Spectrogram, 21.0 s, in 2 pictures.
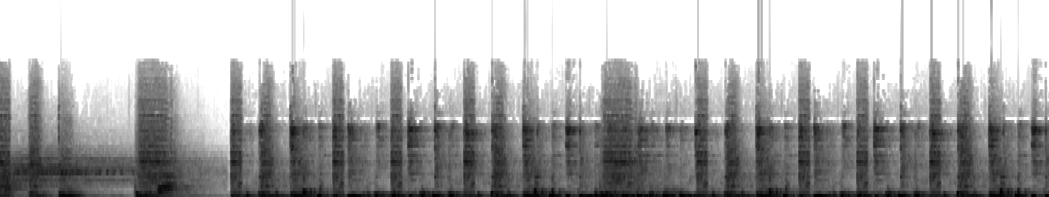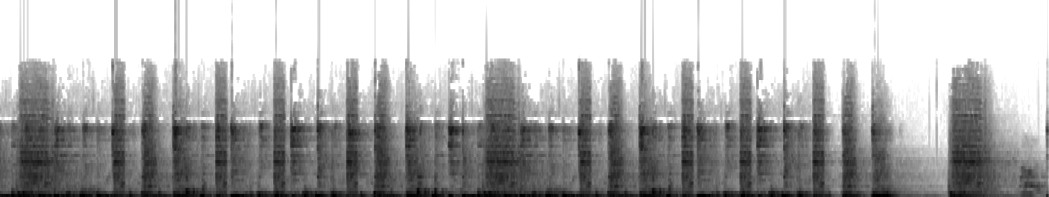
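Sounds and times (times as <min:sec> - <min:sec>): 
sentimental mambo and funk mix: 0:00.0 - 0:20.9.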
